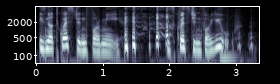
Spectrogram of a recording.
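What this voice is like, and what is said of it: Put-on Ukrainian accent. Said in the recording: “Great accent.”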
